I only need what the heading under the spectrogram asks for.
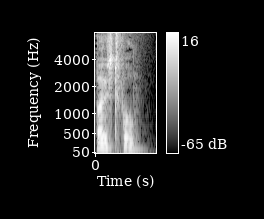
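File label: "boastful", British English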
